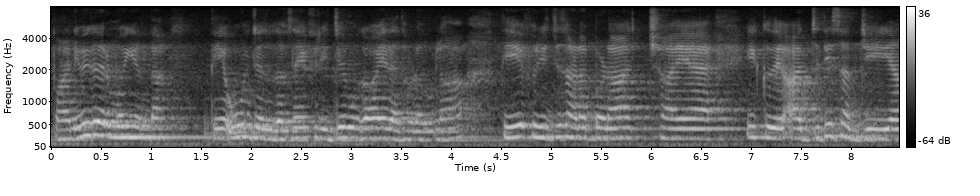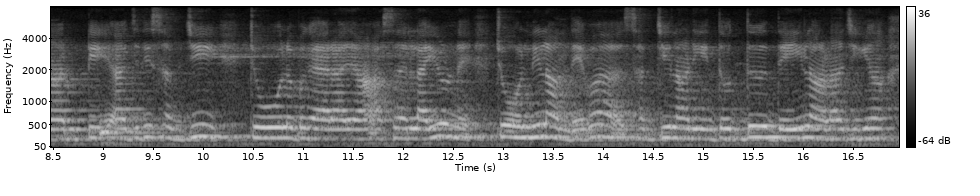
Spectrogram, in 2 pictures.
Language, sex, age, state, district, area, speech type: Dogri, female, 18-30, Jammu and Kashmir, Udhampur, rural, spontaneous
